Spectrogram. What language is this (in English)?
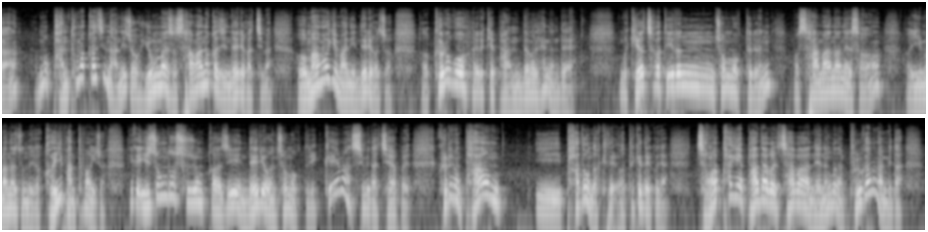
Korean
